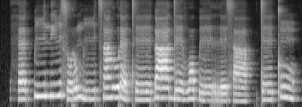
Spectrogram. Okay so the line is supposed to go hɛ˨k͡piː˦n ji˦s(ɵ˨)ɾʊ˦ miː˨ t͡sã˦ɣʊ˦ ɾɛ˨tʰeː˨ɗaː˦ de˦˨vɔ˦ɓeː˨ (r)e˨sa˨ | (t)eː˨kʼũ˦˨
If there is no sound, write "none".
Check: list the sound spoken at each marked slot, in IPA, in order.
ʊ˨, r, t

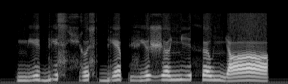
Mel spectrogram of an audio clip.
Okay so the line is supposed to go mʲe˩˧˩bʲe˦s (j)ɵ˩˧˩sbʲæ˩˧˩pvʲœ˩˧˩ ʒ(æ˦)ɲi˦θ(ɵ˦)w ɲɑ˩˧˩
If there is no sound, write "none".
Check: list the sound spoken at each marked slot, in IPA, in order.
ç, œ˦, œ˦

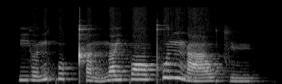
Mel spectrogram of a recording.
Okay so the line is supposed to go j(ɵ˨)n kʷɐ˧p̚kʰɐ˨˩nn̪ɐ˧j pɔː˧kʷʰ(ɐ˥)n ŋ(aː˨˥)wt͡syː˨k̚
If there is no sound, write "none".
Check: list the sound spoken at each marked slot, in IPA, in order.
ɵ˨˥, ɐ˥, aː˨˧

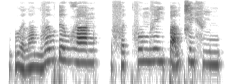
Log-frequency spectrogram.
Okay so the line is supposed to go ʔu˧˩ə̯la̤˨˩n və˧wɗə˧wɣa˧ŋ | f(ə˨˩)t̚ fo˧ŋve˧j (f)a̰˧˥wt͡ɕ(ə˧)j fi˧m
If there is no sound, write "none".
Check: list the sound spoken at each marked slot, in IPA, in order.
ə˨˩, ɓ, ə˧

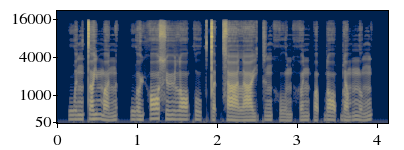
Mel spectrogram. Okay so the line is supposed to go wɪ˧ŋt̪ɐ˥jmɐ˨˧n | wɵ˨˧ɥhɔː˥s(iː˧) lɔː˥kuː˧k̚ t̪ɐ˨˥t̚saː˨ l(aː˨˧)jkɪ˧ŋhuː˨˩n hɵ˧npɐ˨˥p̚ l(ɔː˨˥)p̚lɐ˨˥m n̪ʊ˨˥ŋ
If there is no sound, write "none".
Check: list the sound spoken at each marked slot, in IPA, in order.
yː˧, aː˨˧, ɔː˧

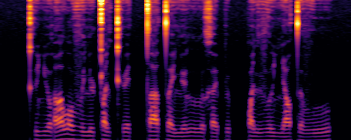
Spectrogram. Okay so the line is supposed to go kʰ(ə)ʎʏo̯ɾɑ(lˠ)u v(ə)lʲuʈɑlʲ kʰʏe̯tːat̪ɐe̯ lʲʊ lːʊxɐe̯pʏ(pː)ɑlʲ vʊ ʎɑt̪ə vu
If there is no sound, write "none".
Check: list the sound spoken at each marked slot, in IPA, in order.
ʏ, lˠ, ʏ, pː

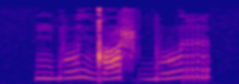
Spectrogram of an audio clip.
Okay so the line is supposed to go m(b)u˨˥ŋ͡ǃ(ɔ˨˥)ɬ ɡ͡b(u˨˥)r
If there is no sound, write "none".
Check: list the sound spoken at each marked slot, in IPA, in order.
b, ɔ˨˥, u˨˥

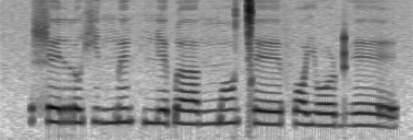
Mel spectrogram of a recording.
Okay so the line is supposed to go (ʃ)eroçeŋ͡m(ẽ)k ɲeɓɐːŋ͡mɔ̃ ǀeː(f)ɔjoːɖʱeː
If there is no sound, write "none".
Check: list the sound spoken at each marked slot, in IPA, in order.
ɬ, ẽ, f

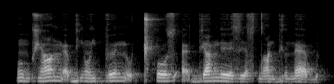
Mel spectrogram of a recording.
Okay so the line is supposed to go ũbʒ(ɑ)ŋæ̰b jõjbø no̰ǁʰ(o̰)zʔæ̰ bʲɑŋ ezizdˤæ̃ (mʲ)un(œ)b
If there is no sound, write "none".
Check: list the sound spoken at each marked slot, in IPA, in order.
ɑ̃, o, bʲ, æ

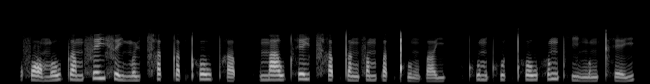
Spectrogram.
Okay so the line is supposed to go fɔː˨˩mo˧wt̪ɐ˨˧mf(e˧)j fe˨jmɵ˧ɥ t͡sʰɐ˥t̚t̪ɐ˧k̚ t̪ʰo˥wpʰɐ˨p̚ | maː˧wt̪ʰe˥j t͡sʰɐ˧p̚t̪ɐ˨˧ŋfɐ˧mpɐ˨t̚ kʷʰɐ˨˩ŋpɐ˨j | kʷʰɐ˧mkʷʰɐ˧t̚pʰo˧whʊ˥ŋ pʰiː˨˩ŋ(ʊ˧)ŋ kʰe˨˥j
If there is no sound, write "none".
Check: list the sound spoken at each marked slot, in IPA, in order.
e˥, ʊ˨˥

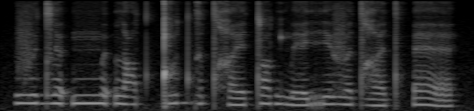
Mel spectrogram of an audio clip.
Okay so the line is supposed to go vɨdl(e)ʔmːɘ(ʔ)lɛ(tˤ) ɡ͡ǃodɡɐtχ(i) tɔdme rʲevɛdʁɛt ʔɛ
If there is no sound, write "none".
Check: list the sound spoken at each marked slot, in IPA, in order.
ɘ, ʔ, tˤ, e

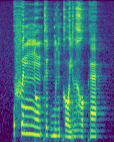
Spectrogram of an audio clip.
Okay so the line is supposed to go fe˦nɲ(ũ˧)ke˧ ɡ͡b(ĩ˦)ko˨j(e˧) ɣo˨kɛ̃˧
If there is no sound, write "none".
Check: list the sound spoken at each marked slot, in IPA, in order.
ũ˧, ĩ˧, ɨ˧

